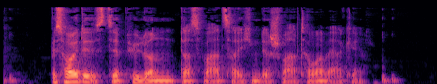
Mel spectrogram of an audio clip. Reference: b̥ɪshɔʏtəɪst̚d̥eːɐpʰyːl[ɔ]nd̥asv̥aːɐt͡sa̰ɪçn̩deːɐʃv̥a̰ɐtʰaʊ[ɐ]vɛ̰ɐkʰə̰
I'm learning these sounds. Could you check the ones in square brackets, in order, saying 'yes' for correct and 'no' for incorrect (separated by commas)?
yes, yes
